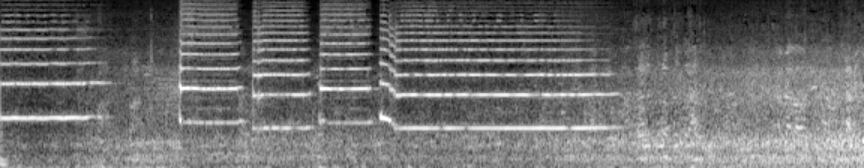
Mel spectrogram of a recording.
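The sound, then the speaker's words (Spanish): At the Maestranza bullring, as electric lighting illuminates the ring, a bright bugle call announces the sixth and last bull of the afternoon over a steady crowd murmur: one held note, a quick run of short choppy blasts, then a long sustained note that fades out. “Larines para que salga el último toro.”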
